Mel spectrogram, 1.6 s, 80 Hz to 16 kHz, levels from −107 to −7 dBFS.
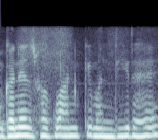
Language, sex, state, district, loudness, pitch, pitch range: Hindi, female, Karnataka, Bangalore, -17 LUFS, 200 Hz, 200-205 Hz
